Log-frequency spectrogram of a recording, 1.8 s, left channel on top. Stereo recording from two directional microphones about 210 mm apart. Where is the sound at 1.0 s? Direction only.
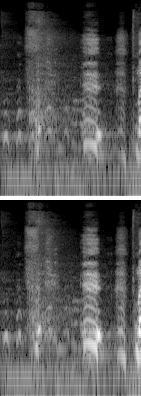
40° right (ahead or behind).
